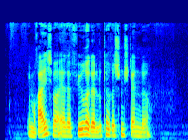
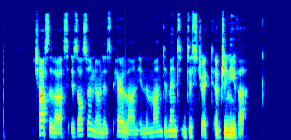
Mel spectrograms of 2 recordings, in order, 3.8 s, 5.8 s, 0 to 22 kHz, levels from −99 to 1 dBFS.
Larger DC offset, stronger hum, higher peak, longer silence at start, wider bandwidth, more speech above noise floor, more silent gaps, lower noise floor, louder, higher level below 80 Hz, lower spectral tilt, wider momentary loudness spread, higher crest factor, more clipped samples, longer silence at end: neither; neither; first, -8 dBFS vs -14 dBFS; second, 0.55 s vs 0.7 s; second, 11.5 kHz vs 15.5 kHz; second, 39 dB vs over 53 dB; neither; second, -67 dBFS vs under -90 dBFS; first, -29 LUFS vs -36 LUFS; first, -68 dBFS vs -80 dBFS; first, -5.5 dB/octave vs -3 dB/octave; second, 11 LU vs 14 LU; about the same, 22 dB vs 24 dB; neither; second, 0.75 s vs 0.9 s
